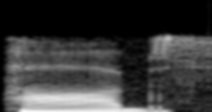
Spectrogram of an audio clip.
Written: Hobbs

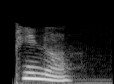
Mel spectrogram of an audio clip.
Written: pineau

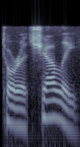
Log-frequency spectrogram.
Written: Torricelli

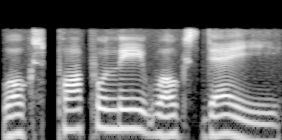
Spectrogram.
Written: vox populi vox Dei

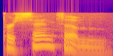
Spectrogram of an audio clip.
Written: per centum

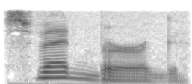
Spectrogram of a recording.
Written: svedberg

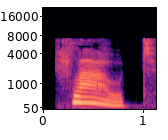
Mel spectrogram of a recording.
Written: floutingly

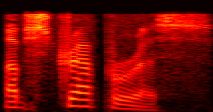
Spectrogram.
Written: obstreperous

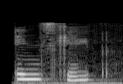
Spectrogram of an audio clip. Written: inscape

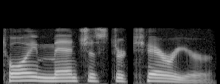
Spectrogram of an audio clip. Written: toy Manchester terrier

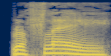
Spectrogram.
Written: reflet

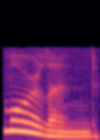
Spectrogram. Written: moorland

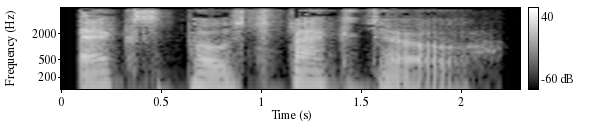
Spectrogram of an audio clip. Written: ex post facto

